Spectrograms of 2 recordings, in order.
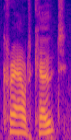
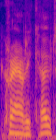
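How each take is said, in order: First: The name is said in two syllables. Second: The name is said in three syllables. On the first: "It might be Crowd Coat" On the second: "You may pronounce the E"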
